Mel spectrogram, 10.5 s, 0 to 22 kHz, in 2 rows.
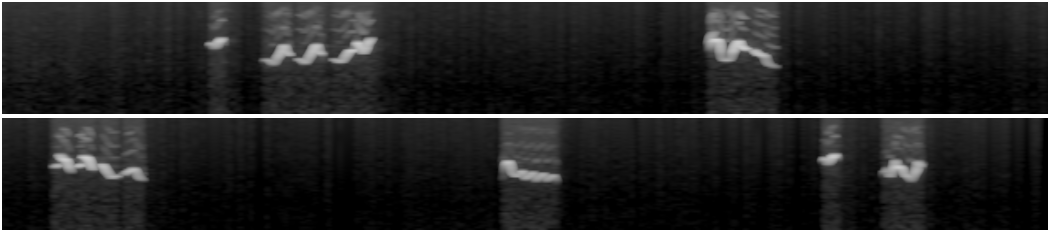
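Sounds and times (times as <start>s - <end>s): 
high-pitched bird chirps: 1.1s - 1.9s, 3.6s - 3.9s, 5.6s - 6.0s, 7.8s - 8.0s, 9.4s - 9.9s.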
